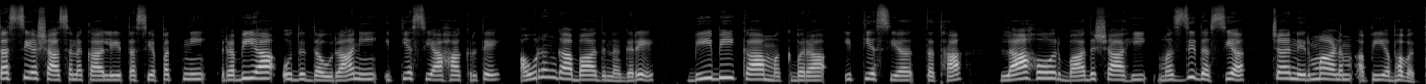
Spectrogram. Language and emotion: Sanskrit, neutral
